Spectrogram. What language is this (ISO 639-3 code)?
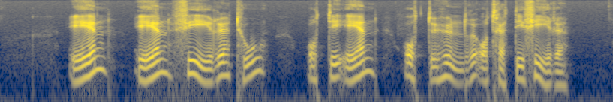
nor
